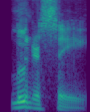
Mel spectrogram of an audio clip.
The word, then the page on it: lunacy: American English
